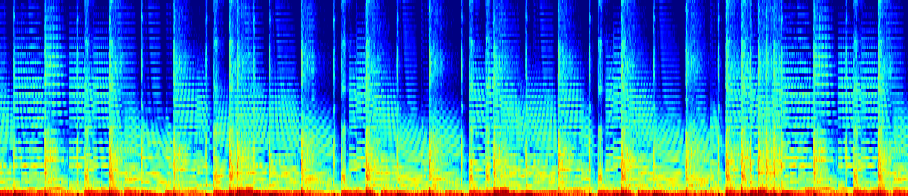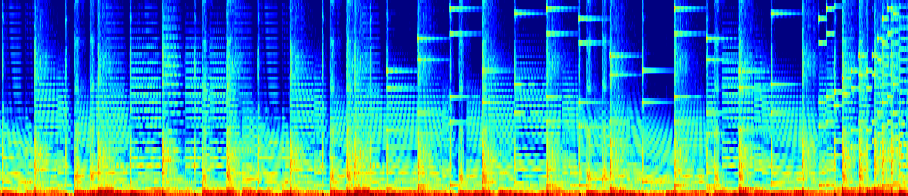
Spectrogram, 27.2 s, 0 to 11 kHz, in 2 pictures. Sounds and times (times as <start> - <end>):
Music: 0.0 - 27.2.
